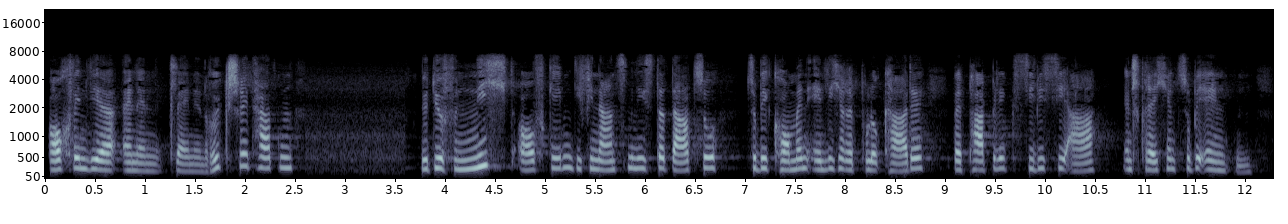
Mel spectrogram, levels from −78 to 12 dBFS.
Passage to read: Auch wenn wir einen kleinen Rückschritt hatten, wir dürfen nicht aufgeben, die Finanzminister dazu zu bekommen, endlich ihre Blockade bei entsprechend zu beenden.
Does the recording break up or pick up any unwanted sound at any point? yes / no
no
